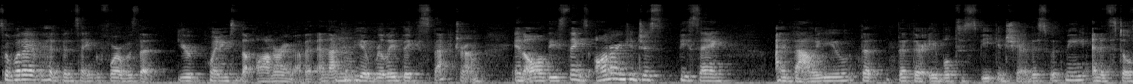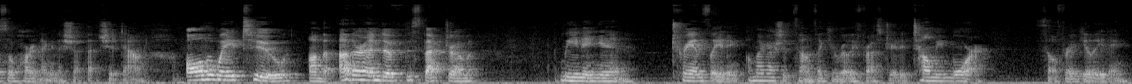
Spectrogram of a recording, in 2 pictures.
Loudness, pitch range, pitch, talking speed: -20 LUFS, 150-185 Hz, 160 Hz, 230 wpm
